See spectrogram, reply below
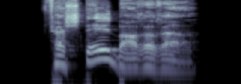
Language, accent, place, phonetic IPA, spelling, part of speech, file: German, Germany, Berlin, [fɛɐ̯ˈʃtɛlbaːʁəʁɐ], verstellbarerer, adjective, De-verstellbarerer.ogg
- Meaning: inflection of verstellbar: 1. strong/mixed nominative masculine singular comparative degree 2. strong genitive/dative feminine singular comparative degree 3. strong genitive plural comparative degree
